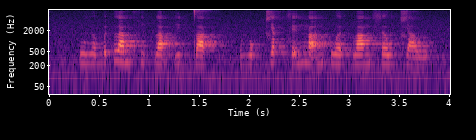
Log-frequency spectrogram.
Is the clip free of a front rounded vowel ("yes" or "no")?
yes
